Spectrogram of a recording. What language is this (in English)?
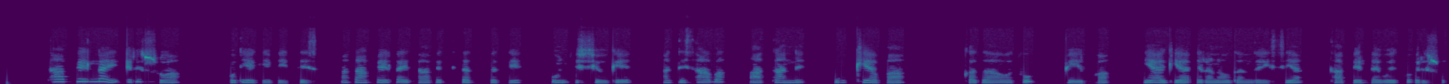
Wolaytta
